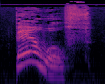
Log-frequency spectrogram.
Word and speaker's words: Beowulf: Beowulf. – Beowulf. – Like bear... Wolf.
